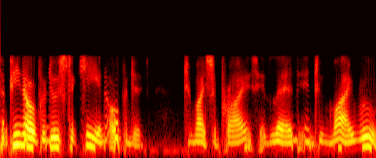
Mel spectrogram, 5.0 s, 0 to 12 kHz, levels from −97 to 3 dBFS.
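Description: From start to finish the speech runs through a Codec 2 vocoder, with nothing above 3.8 kHz. The voice is rebuilt from sine waves at a tracked pitch rather than coded as a waveform, so it sounds robotic and buzzy instead of smeared or warbly, which fits the 3.2 kbit/s mode.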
